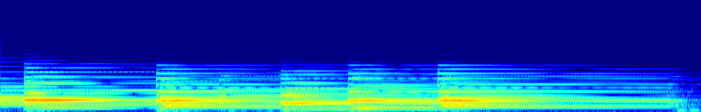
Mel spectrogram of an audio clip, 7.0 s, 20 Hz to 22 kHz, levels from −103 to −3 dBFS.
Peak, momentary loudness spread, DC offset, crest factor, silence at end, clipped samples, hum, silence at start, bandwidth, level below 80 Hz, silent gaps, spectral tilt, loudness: -24 dBFS; 21 LU; under 0.1%; 14 dB; 0.2 s; under 0.1%; none; 0 s; 2.6 kHz; -72 dBFS; none; -11.5 dB/octave; -38 LUFS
